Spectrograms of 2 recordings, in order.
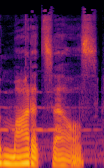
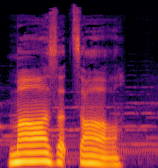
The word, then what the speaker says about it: Mazatzal: This week, I'm on the Arizona Trail, hiking from the Beeline Highway up into the Mazatzals. The original pronunciation is how it's spelled, Mazatzal. But the locals tell me it sounds more like Mazatzal.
